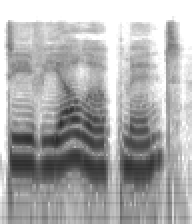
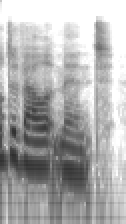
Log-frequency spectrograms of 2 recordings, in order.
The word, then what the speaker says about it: development: And English learners often say dvopment with equal stress on all syllables. When native speakers use a clear pattern dash v-op n with primary stress on the second syllable.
